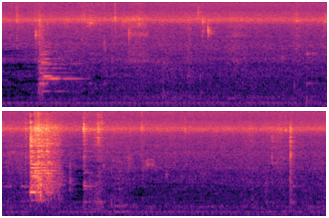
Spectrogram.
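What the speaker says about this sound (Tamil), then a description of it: "மெல்மேக்கர் நல்லா பொரிஞ்சிருச்சு இப்போ எடுத்துடலாம்" Soya chunks (meal maker) deep-frying in oil make a quiet, steady bubbling hiss, broken by one sharp metallic clatter of a utensil on the pan near the middle and a few softer knocks. No one speaks.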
